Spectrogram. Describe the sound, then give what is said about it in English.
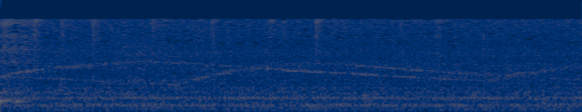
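An ambulance siren wails outside, its pitch sweeping slowly up and down over a steady low traffic rumble, holding steady throughout with no one speaking. “Hey, the ambulances are coming for all the wounded in here.”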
